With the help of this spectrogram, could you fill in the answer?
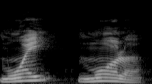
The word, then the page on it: molh: mola; mouei; mouolo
